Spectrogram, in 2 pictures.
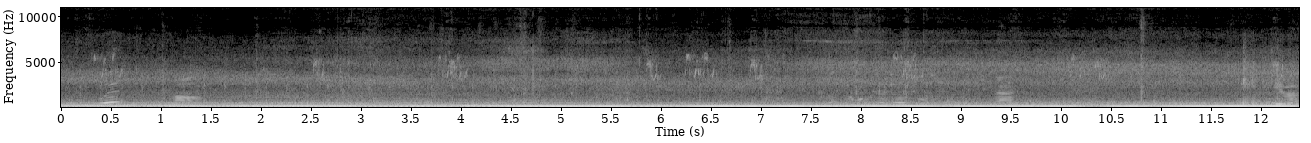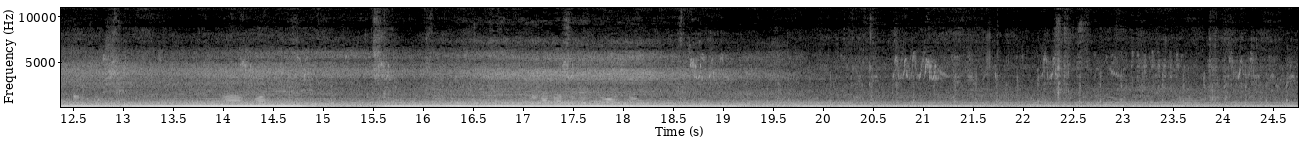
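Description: Hands push rice seedlings into wet mud with soft squelches and splashes.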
